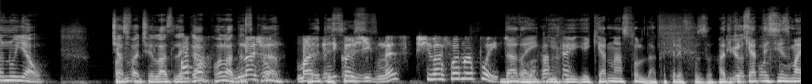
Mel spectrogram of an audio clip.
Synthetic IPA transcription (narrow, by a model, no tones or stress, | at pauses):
ənujaw | t͡ʃeat̪fat͡ʃelat̪sʲleɡavəlad̪amaoj̪eikəʒiɡneskʃilaʃuanapo̞jd̪ad̪ajeejekʲarnast̪old̪akət̪eɾe̞fuzəad̪ikəkʲaresint̪s̬ma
